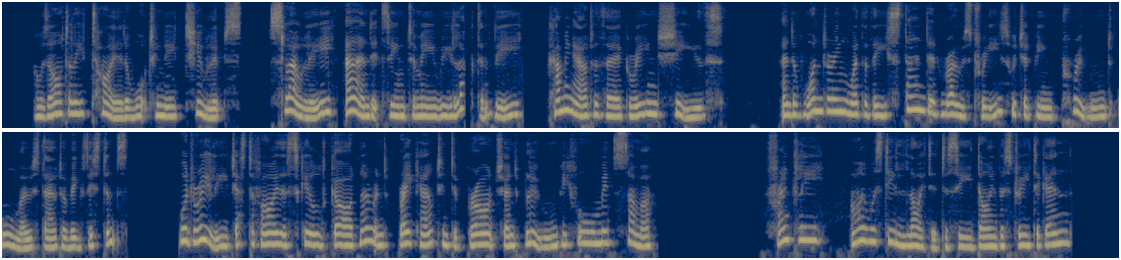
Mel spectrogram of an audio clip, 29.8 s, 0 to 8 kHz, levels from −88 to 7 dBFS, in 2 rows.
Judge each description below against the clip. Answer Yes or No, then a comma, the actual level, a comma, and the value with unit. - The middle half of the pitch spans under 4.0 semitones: No, average, 4.3 semitones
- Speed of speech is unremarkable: No, slow, 125 wpm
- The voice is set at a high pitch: Yes, high, 210 Hz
